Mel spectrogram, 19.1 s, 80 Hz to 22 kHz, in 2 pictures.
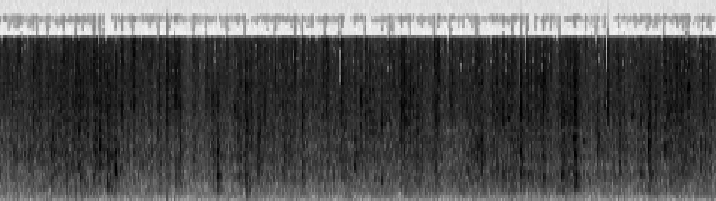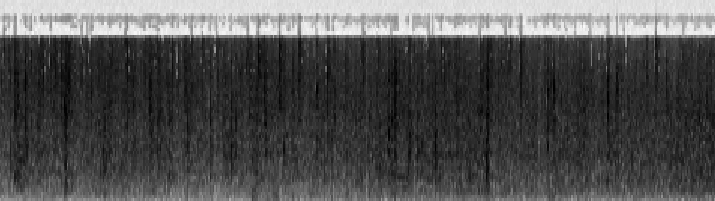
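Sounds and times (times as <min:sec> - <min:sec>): hailstones pelting the ground: 0:00.0 - 0:19.0.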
